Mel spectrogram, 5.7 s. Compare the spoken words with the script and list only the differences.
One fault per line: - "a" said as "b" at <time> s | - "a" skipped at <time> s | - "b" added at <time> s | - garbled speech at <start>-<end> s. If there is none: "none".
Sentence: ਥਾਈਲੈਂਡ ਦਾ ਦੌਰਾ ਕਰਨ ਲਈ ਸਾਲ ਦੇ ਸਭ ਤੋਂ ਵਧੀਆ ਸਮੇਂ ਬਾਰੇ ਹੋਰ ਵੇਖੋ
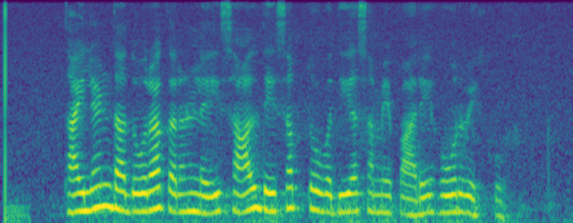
none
